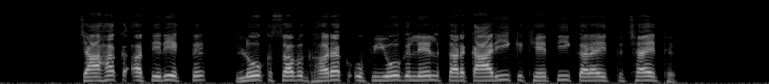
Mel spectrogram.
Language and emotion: Maithili, neutral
